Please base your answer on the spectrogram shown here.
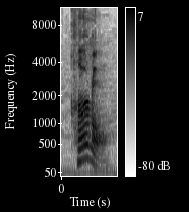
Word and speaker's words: colonel: how do you pronounce how do you pronounce kernel kernel you know like a popcorn kernel thank you very much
